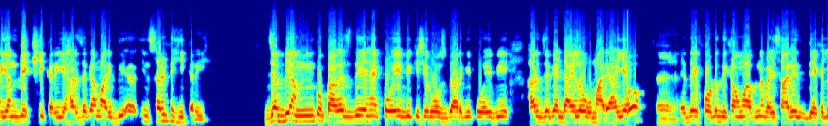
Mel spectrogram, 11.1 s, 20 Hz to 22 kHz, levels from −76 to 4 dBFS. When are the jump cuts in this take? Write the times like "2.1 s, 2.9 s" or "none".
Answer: 8.4 s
